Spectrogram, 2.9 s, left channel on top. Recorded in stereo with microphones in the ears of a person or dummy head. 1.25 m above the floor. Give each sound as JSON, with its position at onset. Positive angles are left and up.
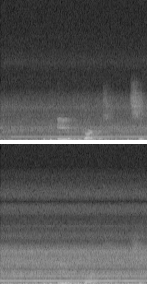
{"t": 0.8, "sound": "a man speaking", "side_deg": 45, "distance_m": 1.3}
